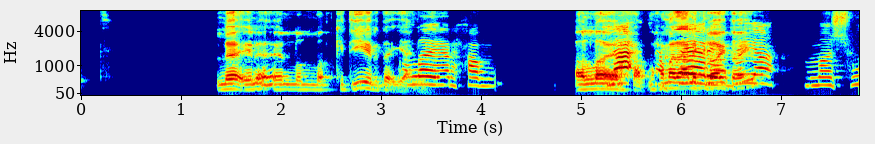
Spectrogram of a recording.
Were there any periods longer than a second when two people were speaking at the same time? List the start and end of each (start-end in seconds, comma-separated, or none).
5.3-6.9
